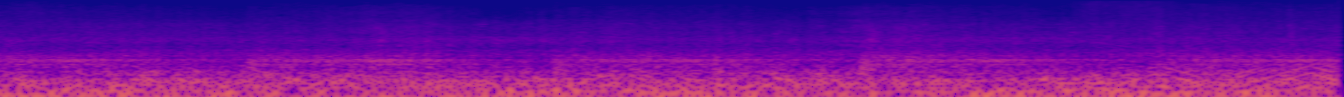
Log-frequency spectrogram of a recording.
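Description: Space sound presented as Neptune's moon Triton: radio-wave emissions made audible. A dense, steady low rumbling drone with a faint steady hum, and hissy swells that rise and fade three times.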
